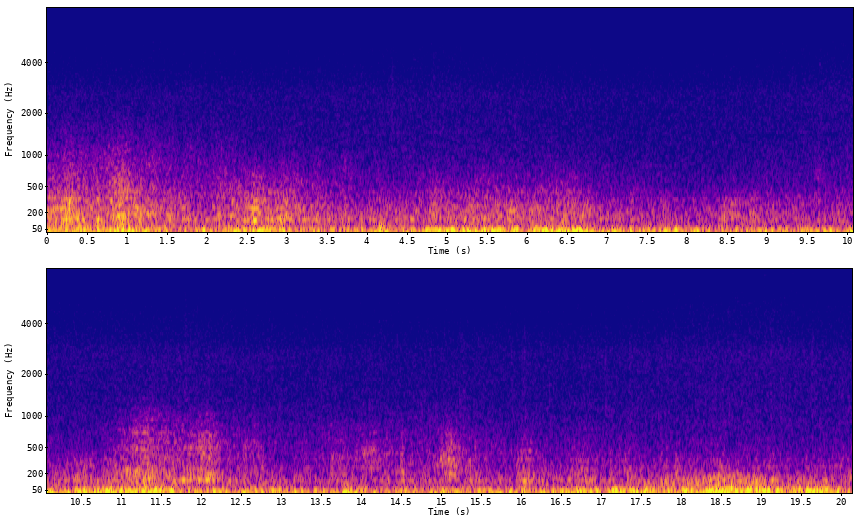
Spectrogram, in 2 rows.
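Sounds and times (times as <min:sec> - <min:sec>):
rain: 0:00.0 - 0:20.1
rolling thunder: 0:00.0 - 0:20.1.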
